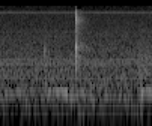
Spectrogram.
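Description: A sharp click about a second in, with a fainter tick just before it: small metal parts knocking together as a bearing block assembly is slipped into an aluminium flashlight head.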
